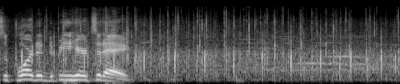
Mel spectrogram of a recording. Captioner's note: applause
